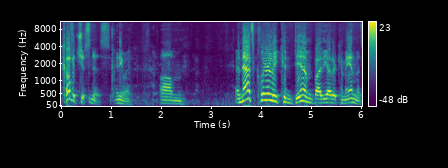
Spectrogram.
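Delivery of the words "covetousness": "covetousness" said in Southern US preacher accent. Speaker explaining a word shows how it should sound: Southern Baptist accent. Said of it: "you should say covetousness with a Southern Baptist accent".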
